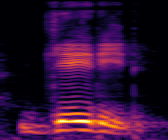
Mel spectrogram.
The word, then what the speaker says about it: gated: You just have to transform the T sound into a D sound. So not gated, but gated communities.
